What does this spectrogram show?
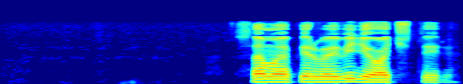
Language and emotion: Russian, neutral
